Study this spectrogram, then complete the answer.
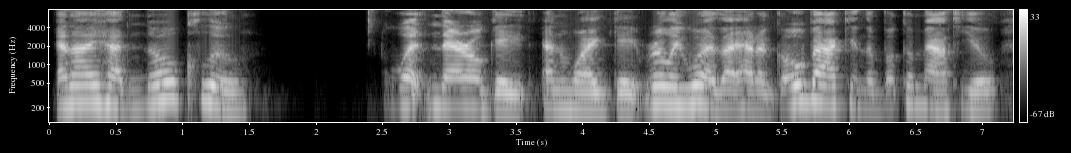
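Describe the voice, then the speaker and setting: Her voice is mid-range and a bit bright, steady in tone and unhurried. A Philippine-born woman who first spoke Pangasinan and Ilocano, she hosts a casual personal faith vlog, rambling earnestly and from the heart, with many fillers and restarts.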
